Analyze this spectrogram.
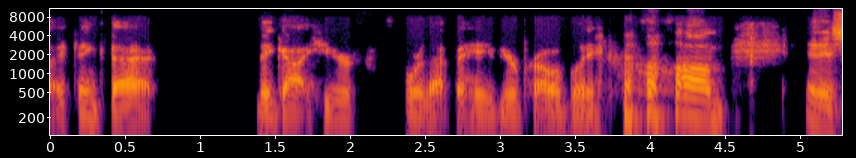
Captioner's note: man laughs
